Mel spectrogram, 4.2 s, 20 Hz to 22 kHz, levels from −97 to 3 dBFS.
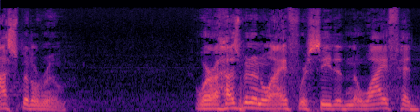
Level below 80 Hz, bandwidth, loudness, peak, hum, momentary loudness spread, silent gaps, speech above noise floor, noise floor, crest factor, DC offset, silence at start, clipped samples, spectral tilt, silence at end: -66 dBFS; 16.5 kHz; -32 LUFS; -12 dBFS; none; 10 LU; none; 35 dB; -68 dBFS; 22 dB; under 0.1%; 0 s; under 0.1%; -3.5 dB/octave; 0 s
